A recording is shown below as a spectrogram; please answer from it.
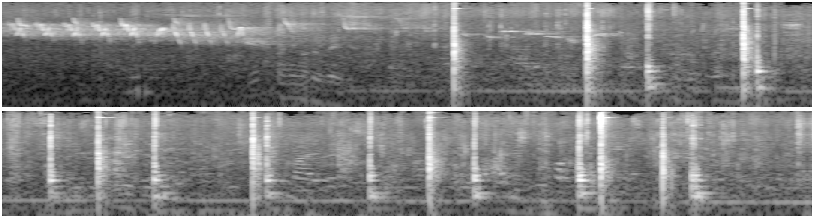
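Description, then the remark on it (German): Sharp hammer blows ring out one after another at an uneven, steady pace at a construction site where builders in historical garments work with historical methods, loud and percussive, over a low background drone, with birds chirping briefly at the start. “Es wird gehämmert, gesägt und nun ja, eben gebaut.”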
